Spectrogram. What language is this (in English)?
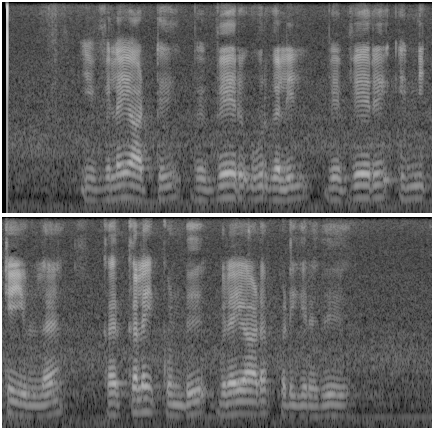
Tamil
